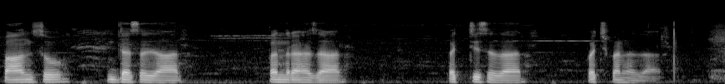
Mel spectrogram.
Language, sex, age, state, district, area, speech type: Urdu, male, 18-30, Uttar Pradesh, Ghaziabad, urban, spontaneous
